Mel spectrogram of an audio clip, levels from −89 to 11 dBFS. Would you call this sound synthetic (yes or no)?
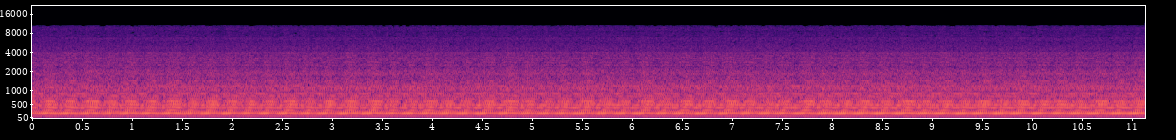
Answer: no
